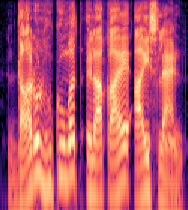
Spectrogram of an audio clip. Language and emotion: Urdu, neutral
